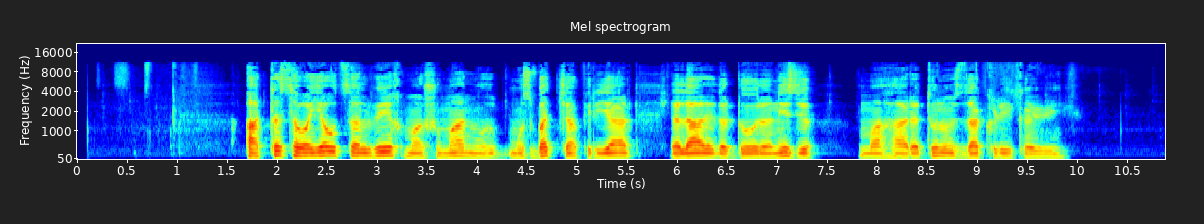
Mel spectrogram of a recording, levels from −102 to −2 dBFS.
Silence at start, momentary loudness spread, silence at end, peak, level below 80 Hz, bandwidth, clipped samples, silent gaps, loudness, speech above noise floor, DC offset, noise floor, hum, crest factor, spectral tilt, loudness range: 1.7 s; 12 LU; 1.05 s; -2 dBFS; -66 dBFS; 11.5 kHz; under 0.1%; none; -24 LUFS; 52 dB; under 0.1%; -75 dBFS; none; 22 dB; -6.5 dB/octave; 5 LU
